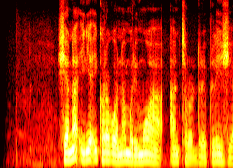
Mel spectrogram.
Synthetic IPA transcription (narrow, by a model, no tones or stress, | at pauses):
ʃanaʔiɾjaʔikoɾaɣonamuɾimowaːntɾodɾepleʒia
